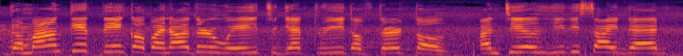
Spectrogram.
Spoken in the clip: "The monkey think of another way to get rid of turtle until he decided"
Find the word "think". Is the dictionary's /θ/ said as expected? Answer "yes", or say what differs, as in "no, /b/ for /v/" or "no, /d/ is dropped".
no, /t/ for /θ/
